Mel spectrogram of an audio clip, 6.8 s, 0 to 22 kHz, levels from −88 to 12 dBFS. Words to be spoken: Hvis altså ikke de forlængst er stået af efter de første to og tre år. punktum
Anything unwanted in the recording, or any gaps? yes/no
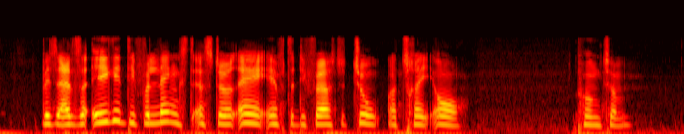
no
